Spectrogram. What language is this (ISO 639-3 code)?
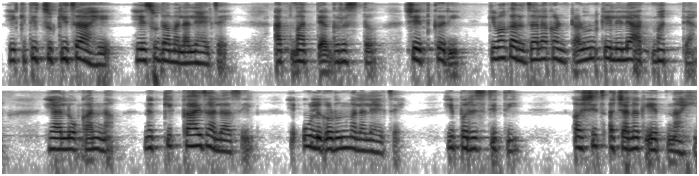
mar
